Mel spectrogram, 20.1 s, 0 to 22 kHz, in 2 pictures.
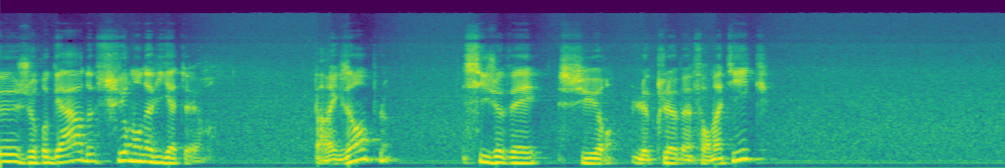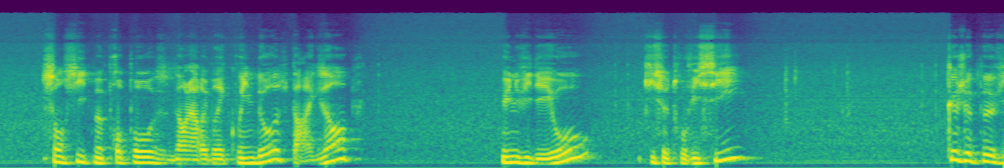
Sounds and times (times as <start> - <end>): Speech: 0.0 - 2.2, 3.2 - 4.0, 4.6 - 7.8, 10.5 - 13.8, 15.0 - 17.7, 19.5 - 20.0.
